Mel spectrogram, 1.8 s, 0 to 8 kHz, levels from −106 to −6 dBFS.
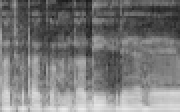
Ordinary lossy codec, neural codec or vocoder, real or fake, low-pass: none; codec, 16 kHz, 16 kbps, FunCodec, trained on Chinese and English, 50 frames a second; fake; none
